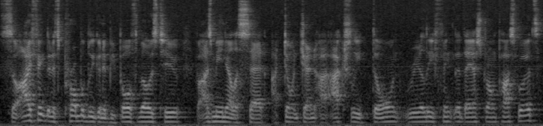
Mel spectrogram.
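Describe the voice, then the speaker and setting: A man's voice: mid-range voice, fairly even intonation, fairly quick, few pauses, a little mellow. A man tutoring in an informal online lesson, reading slides aloud and commenting in a hesitant, conversational way, often repeating himself. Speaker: tutor presenting a digital skills session. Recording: clear background noise.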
